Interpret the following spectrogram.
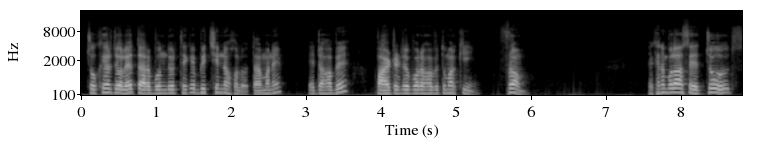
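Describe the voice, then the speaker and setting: A man with a Bangladeshi Bengali accent, his voice a touch high and smooth, teaches an exam-prep grammar lesson, asking and answering his own questions as he goes. He reads the English example sentences out slowly. The sound is dry and close. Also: a bit bright, no echo.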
